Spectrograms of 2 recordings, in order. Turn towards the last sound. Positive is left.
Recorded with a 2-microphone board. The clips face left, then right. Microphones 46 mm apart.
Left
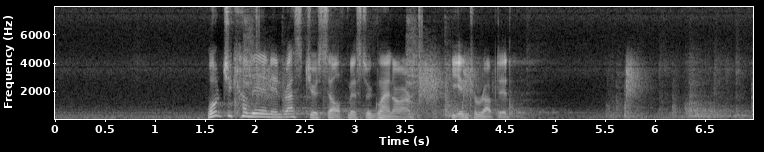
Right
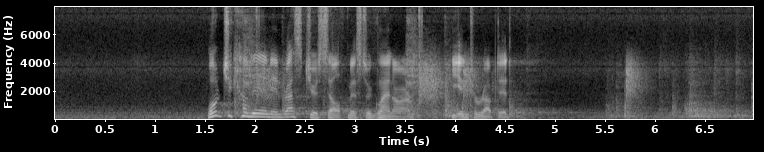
turn(degrees=15)  # may be behind; listen again after turning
